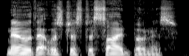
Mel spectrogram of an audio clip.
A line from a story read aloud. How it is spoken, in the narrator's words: remarked dryly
